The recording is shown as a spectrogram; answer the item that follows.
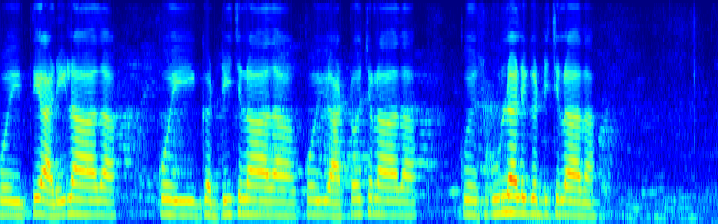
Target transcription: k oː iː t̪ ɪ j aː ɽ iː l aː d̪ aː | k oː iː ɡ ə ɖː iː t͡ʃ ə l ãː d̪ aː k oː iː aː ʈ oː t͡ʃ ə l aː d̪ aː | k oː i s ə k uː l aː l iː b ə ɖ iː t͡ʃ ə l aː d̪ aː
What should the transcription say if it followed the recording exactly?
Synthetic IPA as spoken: k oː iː t̪ ɪ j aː ɽ iː l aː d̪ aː | k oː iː ɡ ə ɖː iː t͡ʃ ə l aː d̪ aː k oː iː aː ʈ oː t͡ʃ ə l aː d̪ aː | k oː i s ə k uː l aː l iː ɡ ə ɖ iː t͡ʃ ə l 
